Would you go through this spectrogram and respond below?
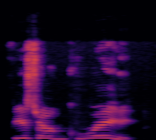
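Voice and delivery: high, bright delighted cry; light up with joy; a turtle thrilled with his friends' cards; delighted exclaim. A narrator's reading. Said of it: "exclaimed Franklin".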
